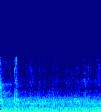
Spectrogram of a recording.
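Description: Quiet room tone with a steady low hum and a single faint click about a third of a second in.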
